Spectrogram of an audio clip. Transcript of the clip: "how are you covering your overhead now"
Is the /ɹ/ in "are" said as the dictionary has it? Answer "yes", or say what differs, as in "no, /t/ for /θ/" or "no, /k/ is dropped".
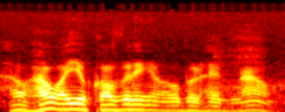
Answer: no, /w/ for /ɹ/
